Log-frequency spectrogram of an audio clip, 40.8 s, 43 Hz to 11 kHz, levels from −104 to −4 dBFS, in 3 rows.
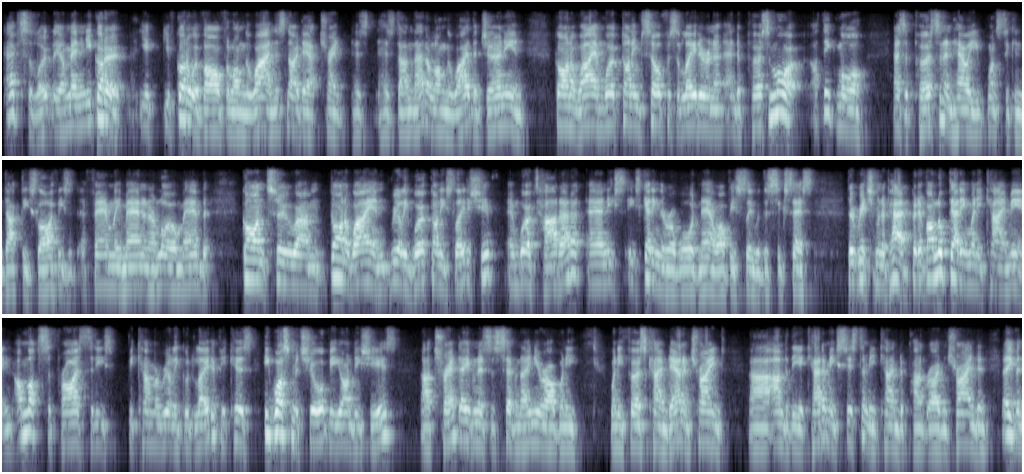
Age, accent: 40-59, Australian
